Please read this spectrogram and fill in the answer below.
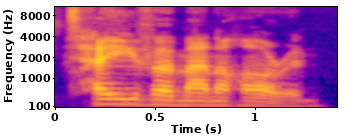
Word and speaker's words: Theivamanoharan: That is the mistake that most people make, is they go with the th at the beginning. Is it Theivamanoharan? It's Theivamanoharan. Theivamanoharan.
